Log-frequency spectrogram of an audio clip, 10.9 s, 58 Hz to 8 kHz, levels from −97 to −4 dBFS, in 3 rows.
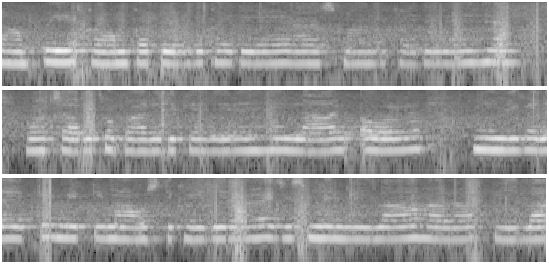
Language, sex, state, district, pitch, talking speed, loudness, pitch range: Hindi, female, Bihar, Saharsa, 230 Hz, 230 wpm, -23 LUFS, 225-235 Hz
